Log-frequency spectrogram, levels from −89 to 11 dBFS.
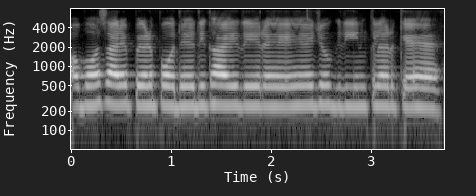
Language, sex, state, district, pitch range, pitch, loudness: Hindi, female, Odisha, Khordha, 240-250 Hz, 245 Hz, -15 LUFS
